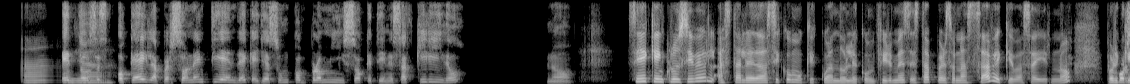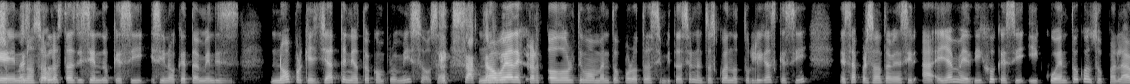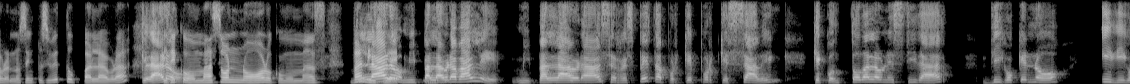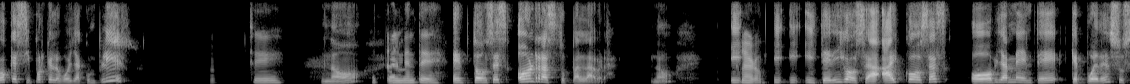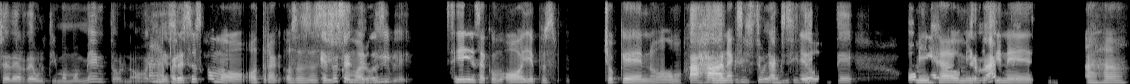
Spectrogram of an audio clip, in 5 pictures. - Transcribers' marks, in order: unintelligible speech; unintelligible speech
- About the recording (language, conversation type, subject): Spanish, podcast, ¿Cómo decides cuándo decir no a tareas extra?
